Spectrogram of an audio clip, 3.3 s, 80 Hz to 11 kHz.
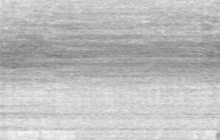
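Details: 2012 Kia Rio serpentine belt under the hood gives a steady, high, shrill squeal over the running engine. Spraying the belt silenced it, so the belt is slipping and needs replacing, not the tensioner bearings or the A/C compressor clutch as first suspected.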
